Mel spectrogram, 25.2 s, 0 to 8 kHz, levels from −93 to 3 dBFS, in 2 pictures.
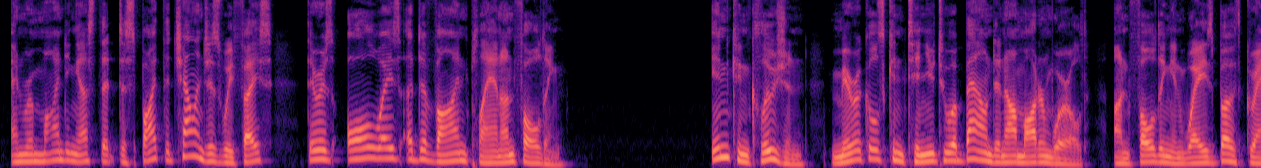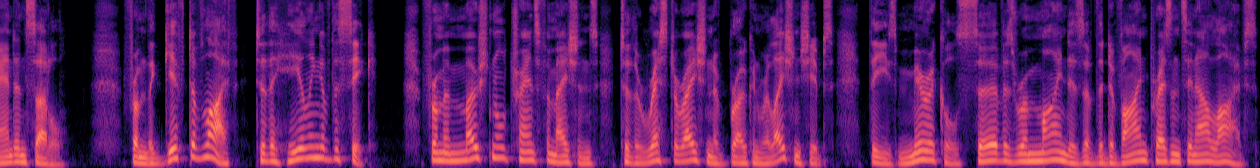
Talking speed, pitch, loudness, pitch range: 155 wpm, 125 Hz, -26 LUFS, 105-150 Hz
